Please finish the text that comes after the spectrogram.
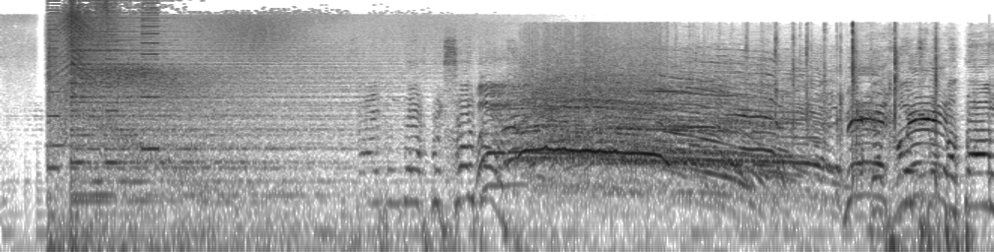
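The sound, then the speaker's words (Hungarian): A large crowd in the Netherlands erupts in loud, sustained cheering and whooping on election night as exit polls show a win for Geert Wilders' far-right party, with shouting voices rising and overlapping throughout, the roar swelling as individual excited cries ring out near the end. “Ekkora volt az öröm, amikor már az exit poll eredményeken is látszott, hogy győzelmet aratott a szélsőjobboldali Gert Wilders pártja Hollandiában.”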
